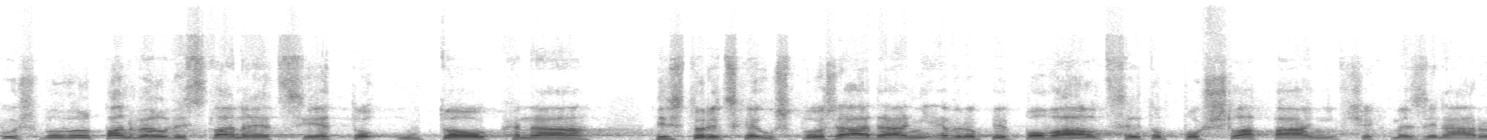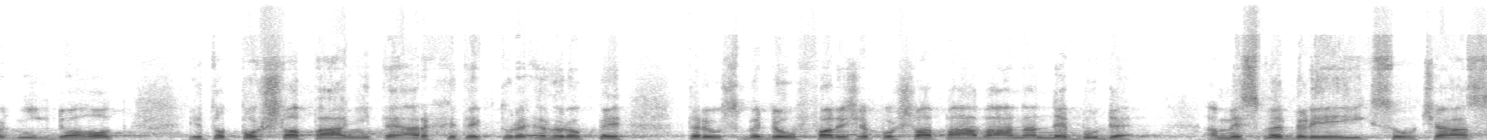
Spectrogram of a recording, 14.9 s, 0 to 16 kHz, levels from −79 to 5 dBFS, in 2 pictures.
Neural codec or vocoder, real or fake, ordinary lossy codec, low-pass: vocoder, 48 kHz, 128 mel bands, Vocos; fake; Opus, 16 kbps; 14.4 kHz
